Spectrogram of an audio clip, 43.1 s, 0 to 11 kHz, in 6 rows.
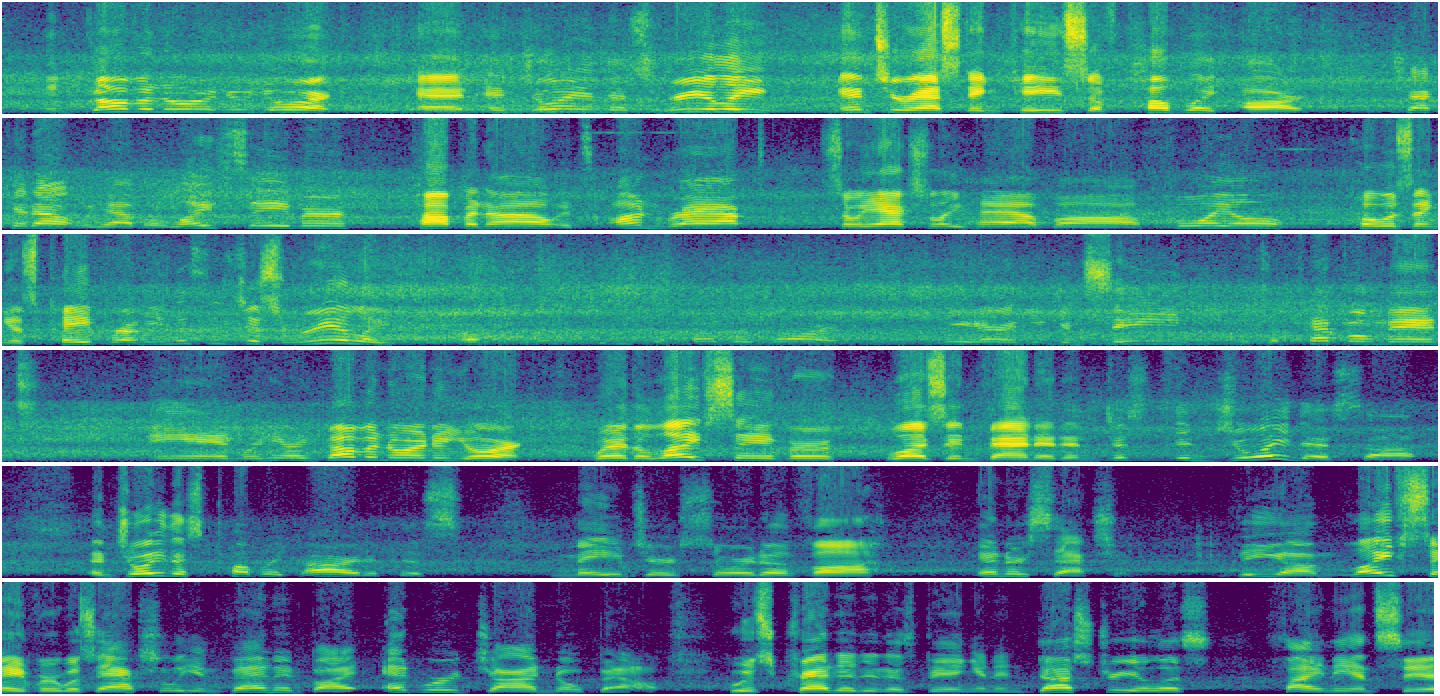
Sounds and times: Speech: 0.2 - 21.7, 22.3 - 43.0.

